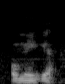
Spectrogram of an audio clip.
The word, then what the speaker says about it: omega: sudut, ini omega, ini kita sebutkan, ini adalah dibacanya theta. Kemudian ini kecepatan sudut, ini dibaca omega.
